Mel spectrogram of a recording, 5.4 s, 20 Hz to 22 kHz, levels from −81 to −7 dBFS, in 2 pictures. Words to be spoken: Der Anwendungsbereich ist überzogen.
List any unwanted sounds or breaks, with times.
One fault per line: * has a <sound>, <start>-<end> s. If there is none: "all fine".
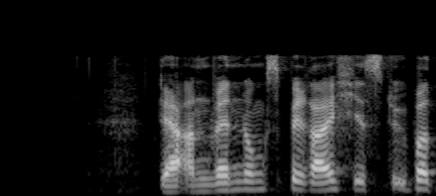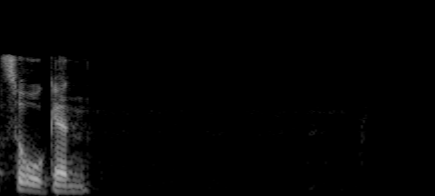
all fine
